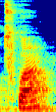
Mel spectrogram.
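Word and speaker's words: toit: So notice the first T in tu or toi is pronounced, but not the one at the end of the word.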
